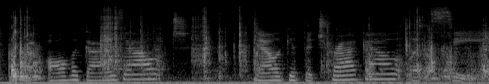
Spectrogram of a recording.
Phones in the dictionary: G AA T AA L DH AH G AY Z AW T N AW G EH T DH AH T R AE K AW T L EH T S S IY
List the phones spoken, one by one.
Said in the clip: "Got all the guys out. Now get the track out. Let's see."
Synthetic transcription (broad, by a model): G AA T AA L DH AH G AY Z AW T N AW G EH T DH AH T R AE K AW T L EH T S S IY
